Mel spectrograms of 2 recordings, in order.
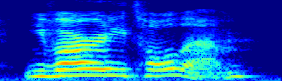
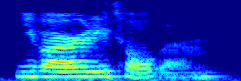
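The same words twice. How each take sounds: First: "already" hit hard and louder; emphatic insistence. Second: Said in the usual way. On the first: Real, not acted. Advising the poster she already told him, loud stress on "already". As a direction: drive home "already" forcefully. First, forceful take of repeated line.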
